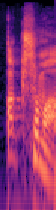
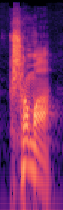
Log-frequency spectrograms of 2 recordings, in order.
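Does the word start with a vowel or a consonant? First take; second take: vowel; consonant. First: It begins with an extra vowel sound. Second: It begins directly with the consonant sound. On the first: The speaker calls it wrong. "और न ही अक्षमा" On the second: The speaker calls it right. "क्या है, क्षमा"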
